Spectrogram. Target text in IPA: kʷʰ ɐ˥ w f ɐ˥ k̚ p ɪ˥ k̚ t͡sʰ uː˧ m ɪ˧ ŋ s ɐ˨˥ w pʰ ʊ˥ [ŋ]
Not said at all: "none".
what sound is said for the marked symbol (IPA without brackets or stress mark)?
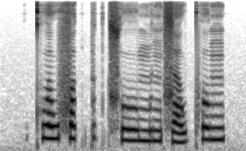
ŋ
